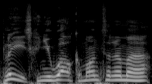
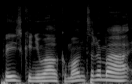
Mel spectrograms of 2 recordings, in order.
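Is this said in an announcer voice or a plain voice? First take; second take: announcer; plain. First: It is said in a showy announcer voice. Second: It is said in a plain everyday voice. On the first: "when I announce" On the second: "I can't just say"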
